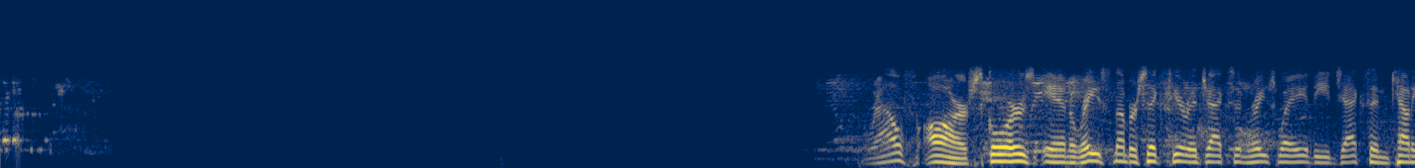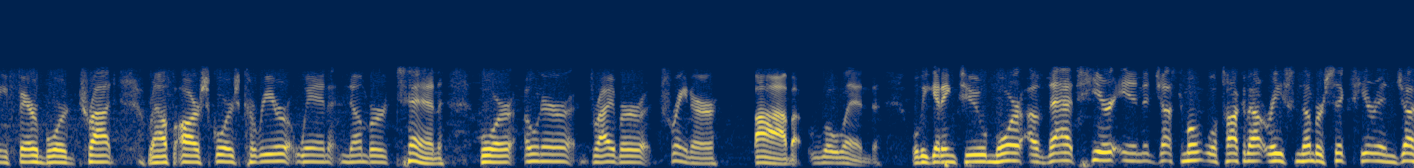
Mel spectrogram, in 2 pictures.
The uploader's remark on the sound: Live from Jackson Raceway! Is proud to announce its live remote schedule for Sunday’s (July 8) Jackson, Mich., Fairgrounds event.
